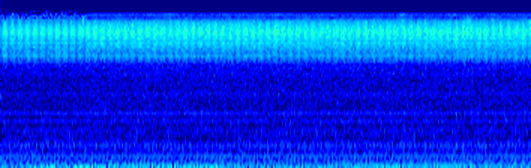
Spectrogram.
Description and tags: static-hum
Loopable static sound from speakers. Also sounds like the hum from fluorescent tube lights.
Static, hum, lights, fluorescent, electricity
